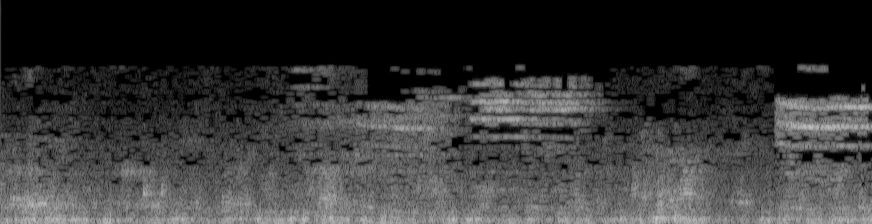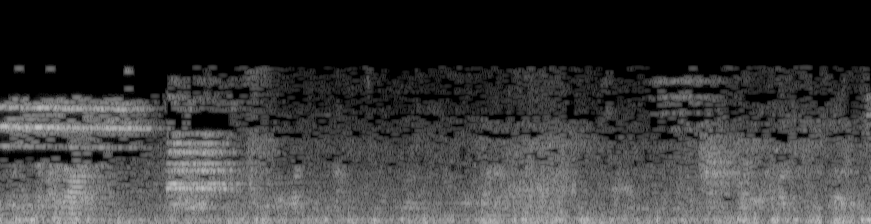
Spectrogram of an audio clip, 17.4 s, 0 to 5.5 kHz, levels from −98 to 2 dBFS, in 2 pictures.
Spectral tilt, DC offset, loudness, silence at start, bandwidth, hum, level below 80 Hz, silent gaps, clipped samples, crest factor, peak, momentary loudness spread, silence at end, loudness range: -9 dB/octave; under 0.1%; -33 LUFS; 0 s; 4.1 kHz; none; -40 dBFS; none; under 0.1%; 18 dB; -16 dBFS; 12 LU; 0 s; 9 LU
